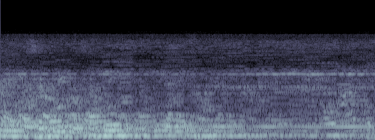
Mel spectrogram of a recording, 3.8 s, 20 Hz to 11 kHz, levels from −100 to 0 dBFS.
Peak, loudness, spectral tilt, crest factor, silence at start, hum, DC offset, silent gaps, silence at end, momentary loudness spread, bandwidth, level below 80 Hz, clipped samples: -16 dBFS; -32 LUFS; -12 dB/octave; 14 dB; 0 s; none; under 0.1%; none; 0 s; 11 LU; 4.9 kHz; -58 dBFS; under 0.1%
